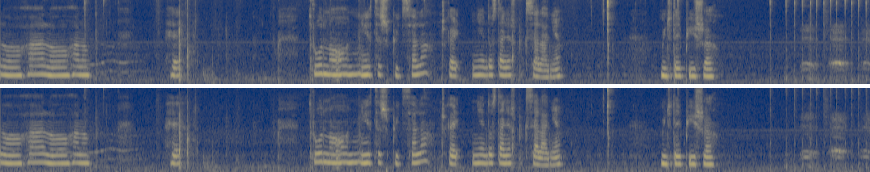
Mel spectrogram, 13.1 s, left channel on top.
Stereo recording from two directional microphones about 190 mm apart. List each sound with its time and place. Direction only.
0.0 s female singing: centre (ahead or behind)
2.5 s speech: 10° right (ahead or behind)
4.1 s speech: 5° left (ahead or behind)
6.6 s a woman's voice: 30° right (ahead or behind); by 8.4 s 5° right (ahead or behind)
9.9 s speech: 10° left (ahead or behind)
